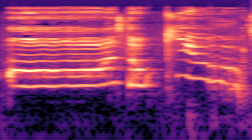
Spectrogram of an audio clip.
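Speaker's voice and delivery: very high squealing coo; cooing over cute animal. Retold or imitated. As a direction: gush like seeing a puppy. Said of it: "we both go".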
